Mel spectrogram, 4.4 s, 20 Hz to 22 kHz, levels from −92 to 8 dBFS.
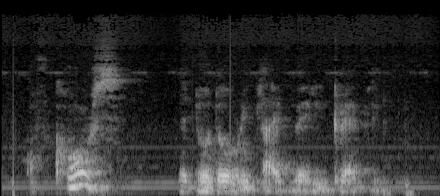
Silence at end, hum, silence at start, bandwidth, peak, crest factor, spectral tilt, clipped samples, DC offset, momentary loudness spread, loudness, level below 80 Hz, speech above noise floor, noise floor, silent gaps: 0.25 s; none; 0.1 s; 15.5 kHz; -6 dBFS; 18 dB; -7.5 dB/octave; under 0.1%; under 0.1%; 22 LU; -23 LUFS; -54 dBFS; 24 dB; -46 dBFS; none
